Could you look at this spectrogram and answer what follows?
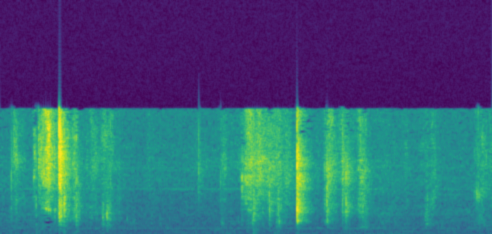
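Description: Glossy paper pages of a comic book being handled and turned: two bouts of crisp rustling, each with a sharp snap, about two and a half seconds apart.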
